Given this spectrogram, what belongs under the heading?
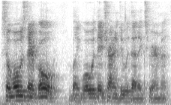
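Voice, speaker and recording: A man's voice: lowish voice, fairly even intonation, fast, a crowd in the background. A young man chatting casually as a podcast panelist in frat-bro slang. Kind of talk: casual chat. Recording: echoey room, faint noise.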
